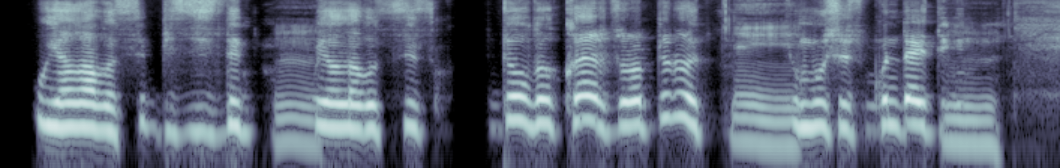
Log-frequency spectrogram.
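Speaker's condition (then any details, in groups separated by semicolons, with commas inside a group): Cerebral palsy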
